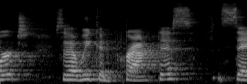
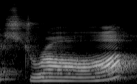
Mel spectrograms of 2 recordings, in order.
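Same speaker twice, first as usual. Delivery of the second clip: slow and drawn out; 3 semitones lower than usual. Shown as a demonstration. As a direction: stretch "straw" slowly, long aw at the end. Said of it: "You would say".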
